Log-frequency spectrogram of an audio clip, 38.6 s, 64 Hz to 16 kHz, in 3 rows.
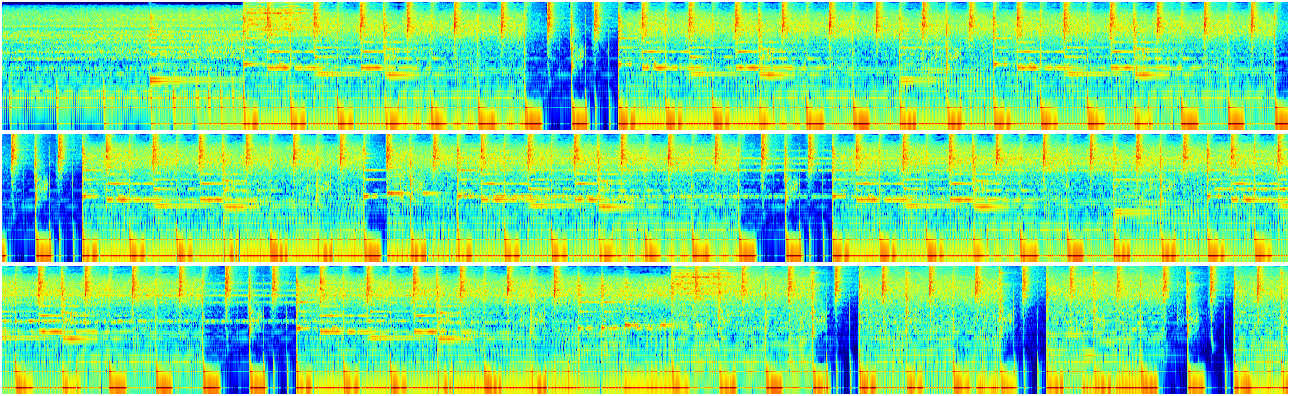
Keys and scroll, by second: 11.9 1.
